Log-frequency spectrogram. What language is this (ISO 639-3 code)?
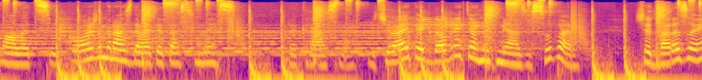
ukr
